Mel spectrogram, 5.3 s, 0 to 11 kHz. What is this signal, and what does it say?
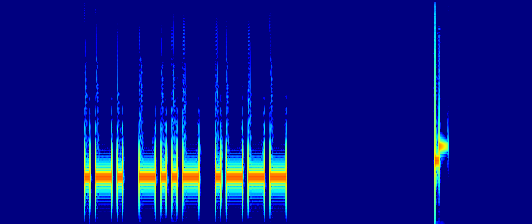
Morse code, heard as a keyed tone, about 22 wpm, 700 Hz. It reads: RXJ
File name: practice / 22wpm / Three Letter-Number Combinations - 22wpm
